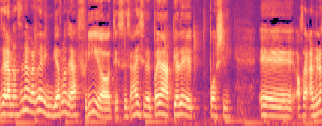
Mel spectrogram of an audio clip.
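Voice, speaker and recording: A woman with a Rioplatense accent speaks at a medium pitch in an animated tone, with vocal fry and ordinary pitch variation. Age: 30s. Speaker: podcaster. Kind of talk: casual monologue. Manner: fast.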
